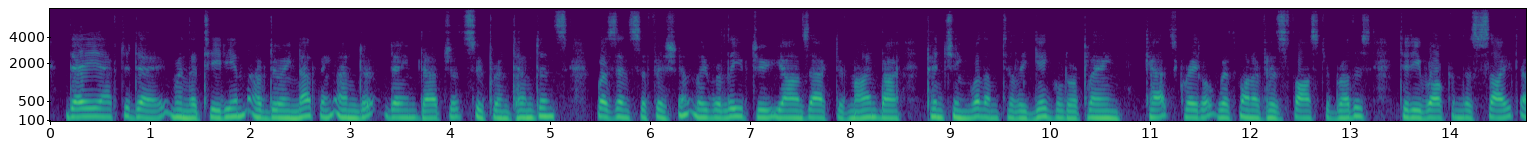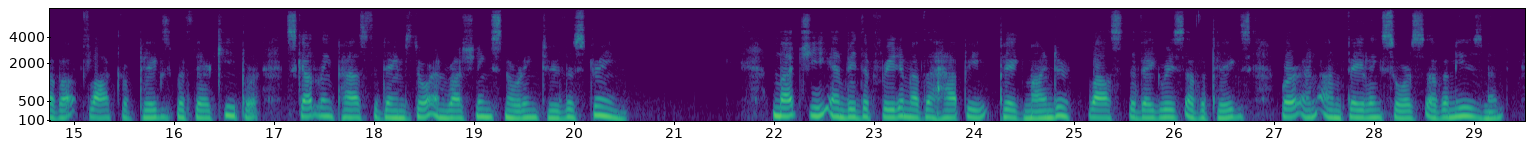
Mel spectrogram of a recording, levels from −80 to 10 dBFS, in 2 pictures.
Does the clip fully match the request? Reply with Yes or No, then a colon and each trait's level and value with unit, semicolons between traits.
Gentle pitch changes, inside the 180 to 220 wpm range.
No: narrow, 2.1 semitones; average, 165 wpm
